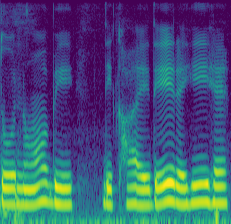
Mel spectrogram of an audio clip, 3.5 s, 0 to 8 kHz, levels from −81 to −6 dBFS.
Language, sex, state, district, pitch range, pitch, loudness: Hindi, female, Jharkhand, Ranchi, 170-190 Hz, 180 Hz, -14 LUFS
